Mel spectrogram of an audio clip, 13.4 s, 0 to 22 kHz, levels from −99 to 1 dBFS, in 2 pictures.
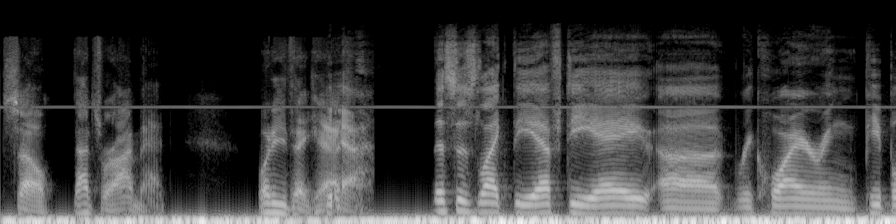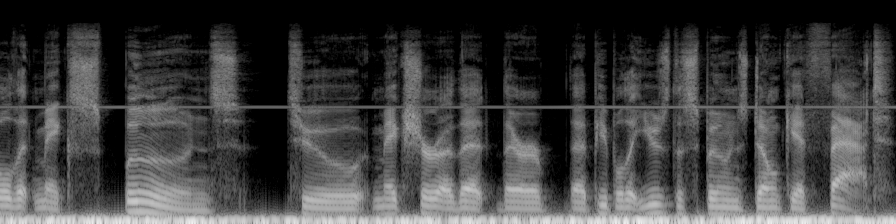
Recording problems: high-pitched whine; faint; throughout; 3.5 kHz, 25 dB below the speech
low rumble; faint; throughout; 25 dB below the speech

